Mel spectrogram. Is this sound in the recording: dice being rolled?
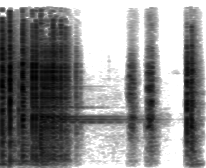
yes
